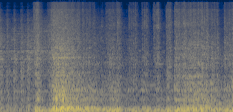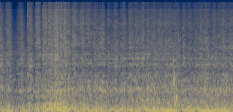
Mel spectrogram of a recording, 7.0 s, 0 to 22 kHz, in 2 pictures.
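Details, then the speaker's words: Chevrolet Silverado single cab 5.3 V8 with long-tube headers, just after a rocker arm change: catches after a short crank and settles to a steady, even idle, no ticking or knocking; healthy cold start before warm-up. "unit sounds good I mean there really shouldn't be any issues all we did was change the rocker arm so nothing should really change"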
